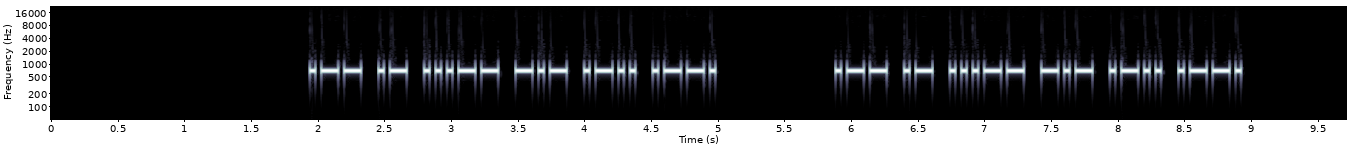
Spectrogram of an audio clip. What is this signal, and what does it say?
Morse code, heard as a keyed tone, about 28 wpm, 700 Hz. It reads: WA3KLP WA3KLP
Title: USA Call Signs - 6 Characters - Repeated 2x - 28wpm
